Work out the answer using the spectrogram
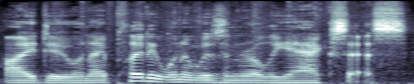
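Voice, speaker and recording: A man with a fairly low voice reads a scripted game review at a quick clip. It is a voice-over, with faint noise behind him.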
